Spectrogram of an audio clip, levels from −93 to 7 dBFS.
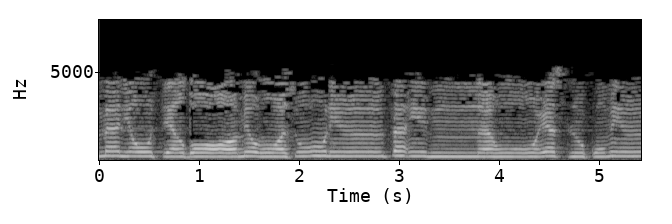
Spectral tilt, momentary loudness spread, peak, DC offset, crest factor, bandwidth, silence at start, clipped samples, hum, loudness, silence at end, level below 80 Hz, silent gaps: -9.5 dB/octave; 7 LU; -8 dBFS; under 0.1%; 14 dB; 5.6 kHz; 0 s; under 0.1%; none; -23 LUFS; 0 s; -60 dBFS; none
